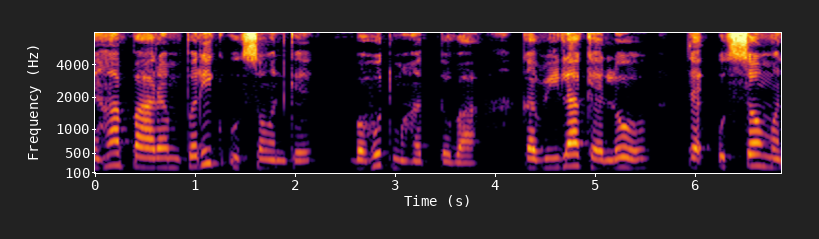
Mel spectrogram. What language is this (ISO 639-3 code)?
bho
